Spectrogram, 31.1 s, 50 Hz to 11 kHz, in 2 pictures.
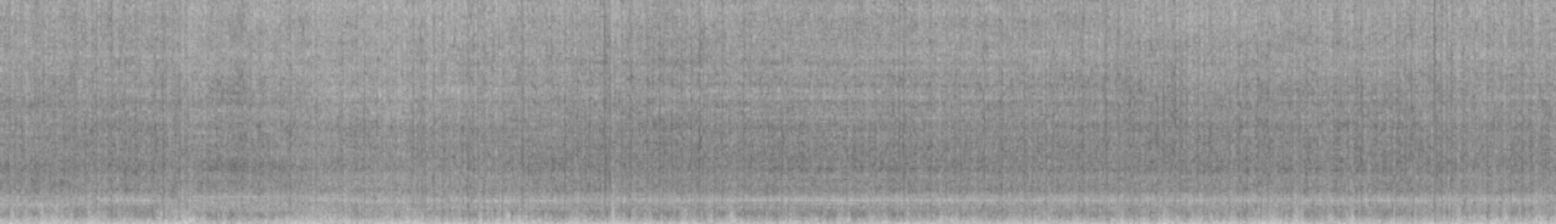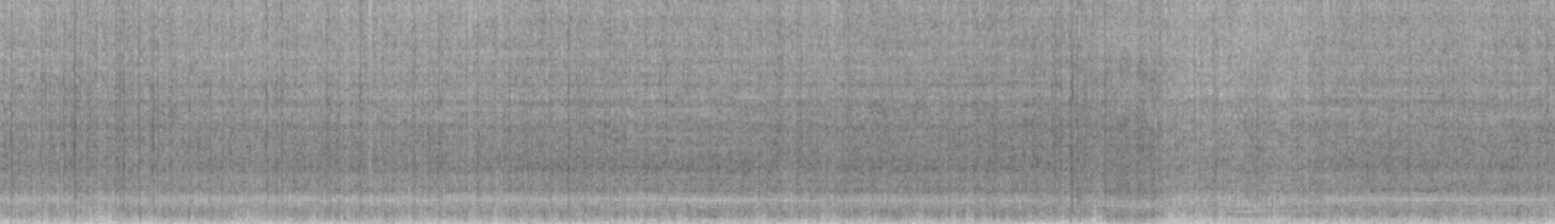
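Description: Loud, steady wind buffeting on the microphone, with the single-cylinder engine of a 2016 KLR650 running at freeway speed underneath, a faint steady engine tone; the noise dips briefly near the end.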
